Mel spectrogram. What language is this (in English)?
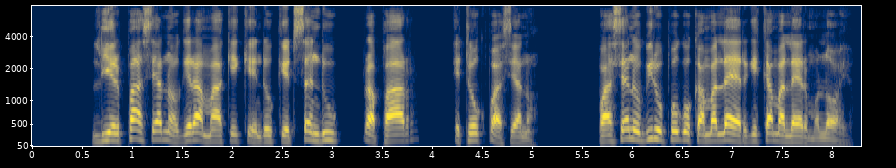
Luo (Kenya and Tanzania)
